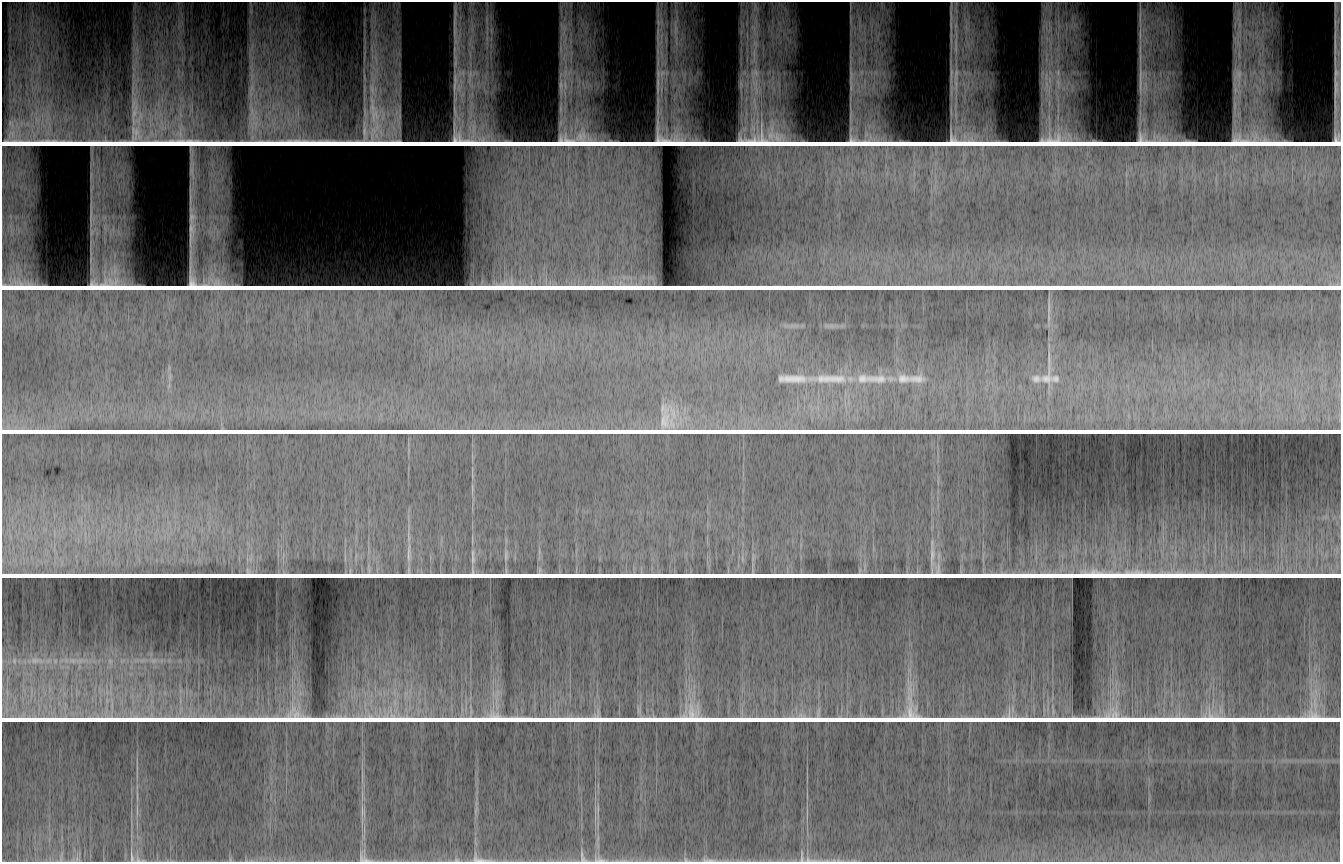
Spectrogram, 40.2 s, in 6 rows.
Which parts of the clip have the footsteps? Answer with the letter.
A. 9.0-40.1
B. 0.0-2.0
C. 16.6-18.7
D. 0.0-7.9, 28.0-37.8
D.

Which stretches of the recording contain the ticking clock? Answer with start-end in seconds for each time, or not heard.
not heard.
